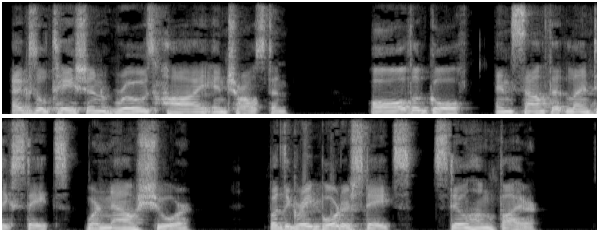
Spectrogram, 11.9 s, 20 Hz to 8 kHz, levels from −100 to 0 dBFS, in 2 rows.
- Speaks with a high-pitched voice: No, low, 115 Hz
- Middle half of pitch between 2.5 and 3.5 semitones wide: No, average, 4.2 semitones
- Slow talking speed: Yes, slow, 115 wpm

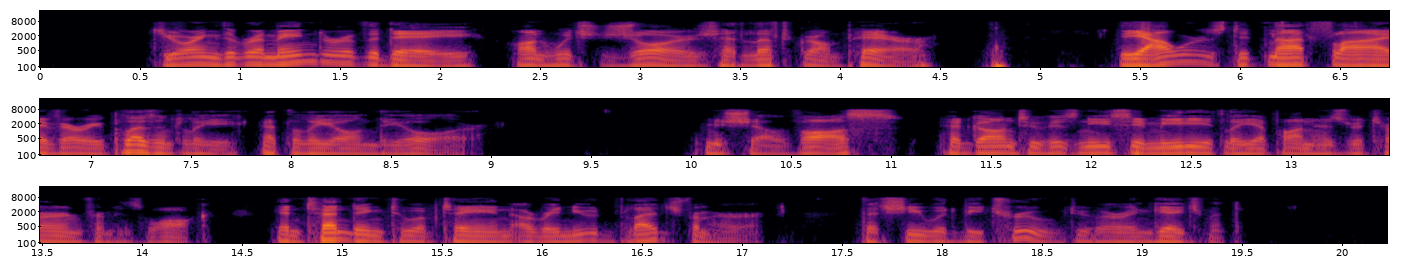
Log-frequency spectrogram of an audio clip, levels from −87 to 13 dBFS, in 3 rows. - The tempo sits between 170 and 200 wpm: No, average, 155 wpm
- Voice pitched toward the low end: Yes, low, 100 Hz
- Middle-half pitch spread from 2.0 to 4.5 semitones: Yes, average, 3.9 semitones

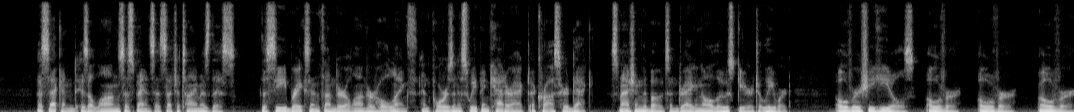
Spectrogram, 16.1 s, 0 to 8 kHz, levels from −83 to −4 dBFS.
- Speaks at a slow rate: No, average, 170 wpm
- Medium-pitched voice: No, very low, 95 Hz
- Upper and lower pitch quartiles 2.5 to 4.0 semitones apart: Yes, average, 3.0 semitones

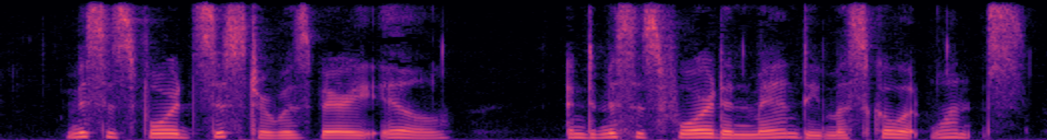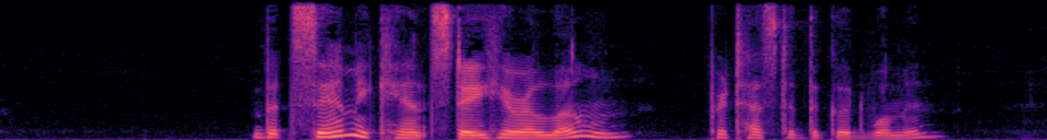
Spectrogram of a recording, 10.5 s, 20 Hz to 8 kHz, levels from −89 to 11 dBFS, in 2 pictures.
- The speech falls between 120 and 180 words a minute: Yes, average, 145 wpm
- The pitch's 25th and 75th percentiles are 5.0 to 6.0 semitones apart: No, average, 3.8 semitones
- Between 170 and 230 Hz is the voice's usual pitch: Yes, high, 190 Hz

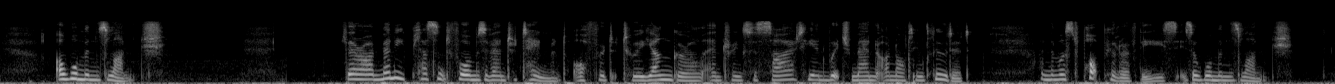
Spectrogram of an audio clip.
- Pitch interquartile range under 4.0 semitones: Yes, average, 3.2 semitones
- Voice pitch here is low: No, high, 200 Hz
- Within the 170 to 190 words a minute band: No, average, 150 wpm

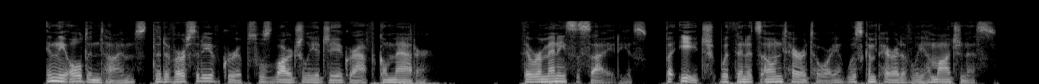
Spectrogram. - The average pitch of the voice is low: Yes, low, 105 Hz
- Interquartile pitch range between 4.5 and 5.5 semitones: No, average, 3.5 semitones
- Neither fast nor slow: Yes, average, 150 wpm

